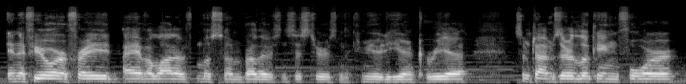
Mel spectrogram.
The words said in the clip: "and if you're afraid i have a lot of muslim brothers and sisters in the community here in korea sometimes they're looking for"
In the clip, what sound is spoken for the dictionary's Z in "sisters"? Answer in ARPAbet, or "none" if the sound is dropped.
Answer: Z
